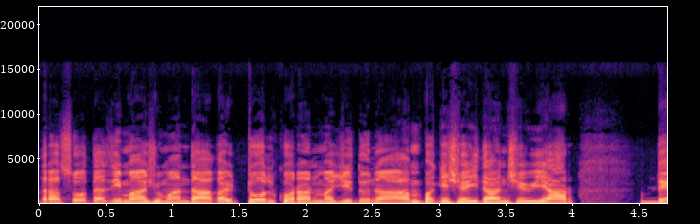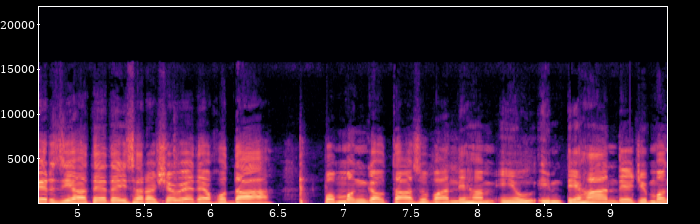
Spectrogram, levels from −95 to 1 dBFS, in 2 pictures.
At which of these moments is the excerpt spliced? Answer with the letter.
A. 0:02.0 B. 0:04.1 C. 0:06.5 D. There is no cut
D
